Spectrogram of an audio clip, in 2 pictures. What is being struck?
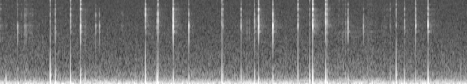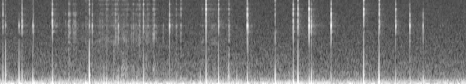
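Small hollow ornament covered in glass mosaic tiles.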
